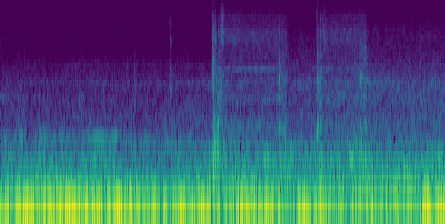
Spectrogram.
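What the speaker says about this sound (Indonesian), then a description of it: "buka kaca mobil" Inside a car driving in Batam, an electric window whirs open in short motor bursts over the steady low rumble of the engine and road noise.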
